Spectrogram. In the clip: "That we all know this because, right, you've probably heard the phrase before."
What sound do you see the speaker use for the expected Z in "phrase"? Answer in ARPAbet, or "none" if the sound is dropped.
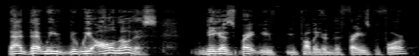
Z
